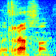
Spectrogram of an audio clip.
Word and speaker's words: rojo: in Spanish, for example, rojo. You have 2 different sounds. You have ro, you need to roll your R, and then you have ho that comes from the throat.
